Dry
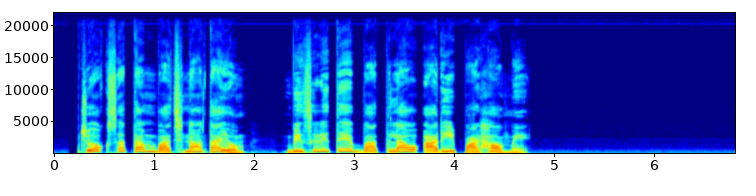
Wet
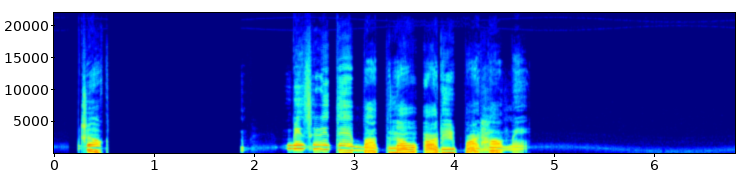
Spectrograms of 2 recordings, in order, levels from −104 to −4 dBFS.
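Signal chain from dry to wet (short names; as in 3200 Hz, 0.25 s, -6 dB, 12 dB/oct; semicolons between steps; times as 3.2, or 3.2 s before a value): 0.54–1.87 mute; 2.66–3.25 bell 6300 Hz +9.5 dB 0.29 oct; ring modulator with a swept carrier 650 Hz, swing 55%, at 0.4 Hz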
